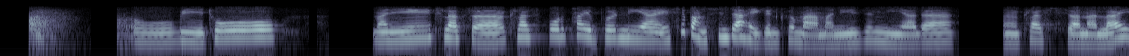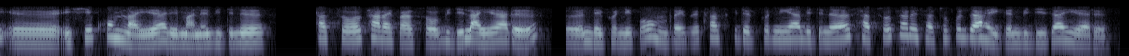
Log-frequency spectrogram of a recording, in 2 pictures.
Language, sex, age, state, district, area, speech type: Bodo, female, 30-45, Assam, Kokrajhar, rural, conversation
